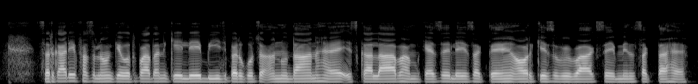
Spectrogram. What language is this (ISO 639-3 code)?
hin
